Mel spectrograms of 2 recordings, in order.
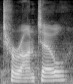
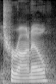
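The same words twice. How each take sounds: First: The second T is pronounced as a hard T. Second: The second T is dropped, not a hard T. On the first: The speaker is a visitor to the city. The speaker calls it wrong. "you know they're a tourist" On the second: The speaker lives in the city. The speaker calls it right. "if you don't do the hard T, you're more likely a resident there"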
